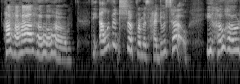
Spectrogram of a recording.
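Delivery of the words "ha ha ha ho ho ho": belly laughing. Acted. Elephant laughing hard.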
